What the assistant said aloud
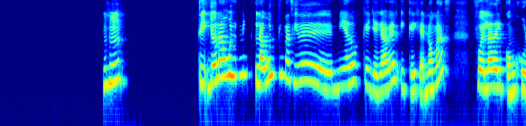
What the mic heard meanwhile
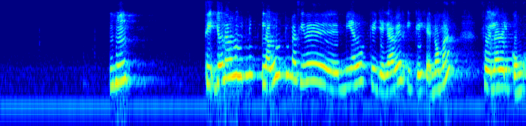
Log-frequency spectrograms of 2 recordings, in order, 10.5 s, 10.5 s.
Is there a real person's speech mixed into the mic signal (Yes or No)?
No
